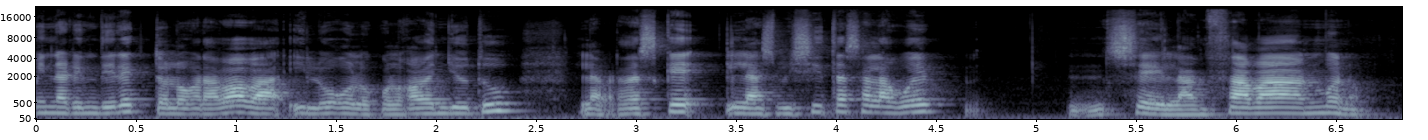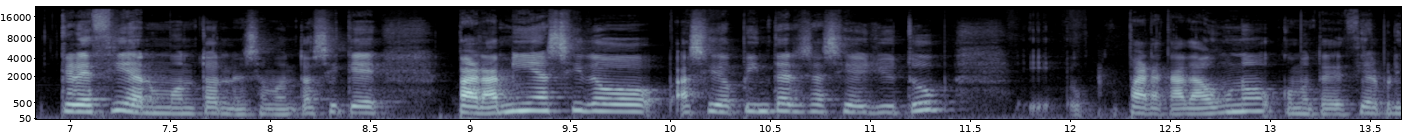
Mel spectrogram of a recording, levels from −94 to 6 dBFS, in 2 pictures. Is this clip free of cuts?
yes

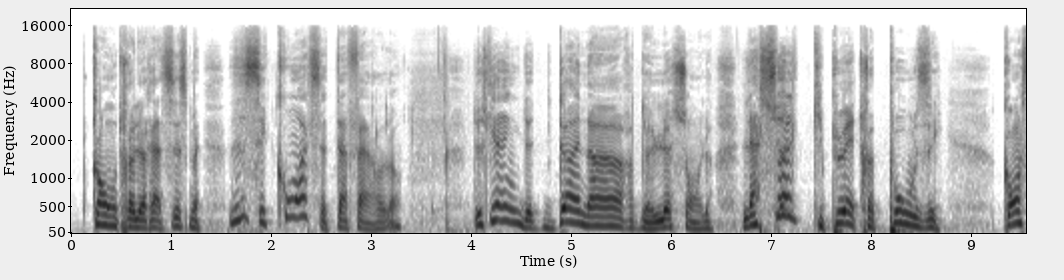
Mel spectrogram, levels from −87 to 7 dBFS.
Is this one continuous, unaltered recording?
no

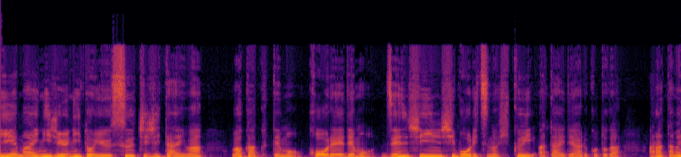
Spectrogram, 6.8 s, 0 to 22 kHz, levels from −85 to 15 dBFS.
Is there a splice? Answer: no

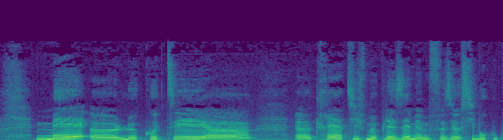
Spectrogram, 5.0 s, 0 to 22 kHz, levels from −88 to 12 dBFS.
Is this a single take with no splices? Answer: yes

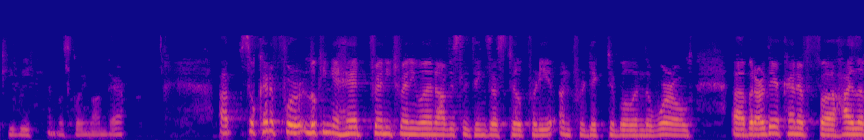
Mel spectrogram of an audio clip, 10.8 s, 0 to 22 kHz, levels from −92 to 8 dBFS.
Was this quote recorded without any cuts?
yes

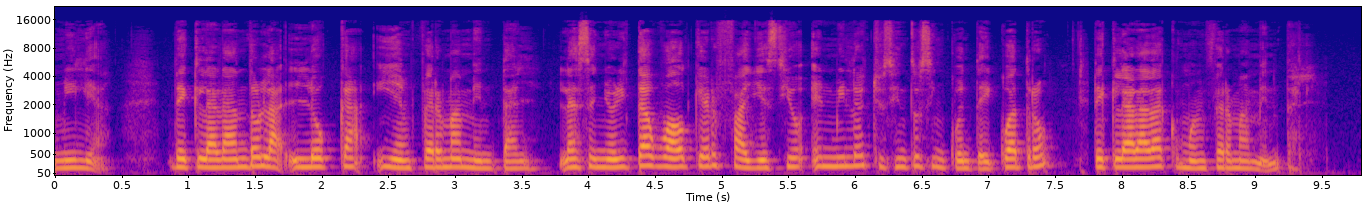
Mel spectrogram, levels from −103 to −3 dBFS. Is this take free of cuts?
no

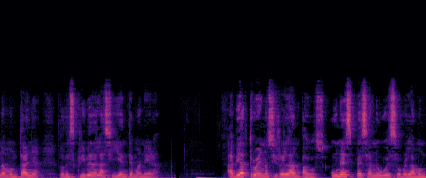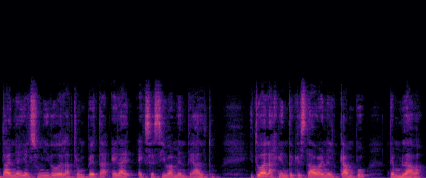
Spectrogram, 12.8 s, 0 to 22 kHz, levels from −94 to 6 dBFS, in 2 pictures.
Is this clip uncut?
yes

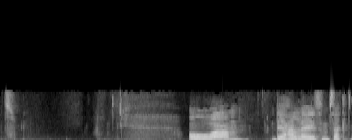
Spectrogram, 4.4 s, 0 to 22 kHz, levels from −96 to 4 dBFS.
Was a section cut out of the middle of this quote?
no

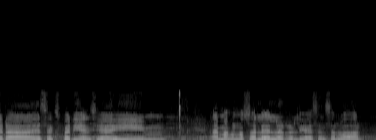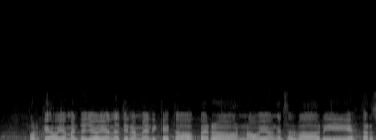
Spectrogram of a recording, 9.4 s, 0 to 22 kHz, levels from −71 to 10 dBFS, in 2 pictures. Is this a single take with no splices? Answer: yes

